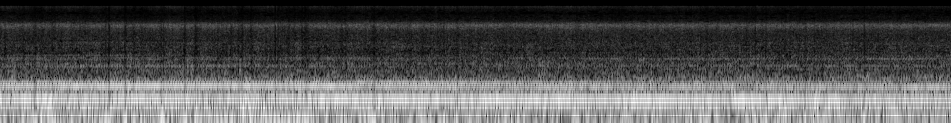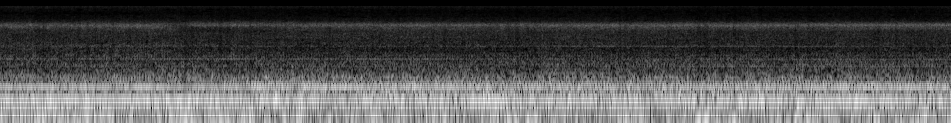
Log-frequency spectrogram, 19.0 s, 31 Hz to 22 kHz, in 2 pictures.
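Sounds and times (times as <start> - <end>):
outboard motor running: 0.0 - 19.0
rush of boat wake: 0.0 - 19.0.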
